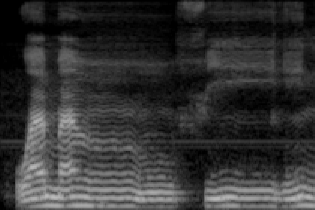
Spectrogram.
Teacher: di huruf nun yang bertasydid, maka nunnya tetap dibaca dengung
